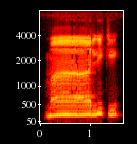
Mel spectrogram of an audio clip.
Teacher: اور جب آپ اس کو پڑھتے ہیں جیسے کہ مالکی، تو آپ غور کریں کہ جب میں نے اس کو پڑھا تو میں نے میم کی آواز کو کھینچا اور لام اور کاف کی آواز کو میں نے نہیں کھینچا، تو یہ الف مدہ ہی ہے جس کی وجہ سے ہم میم کی آواز کو کھینچتے ہیں۔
